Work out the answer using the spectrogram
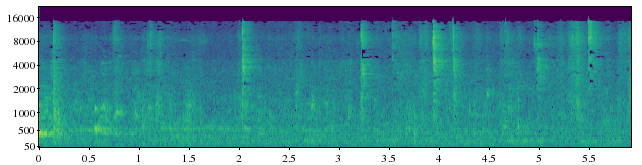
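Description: Chewing and mouth sounds of people eating egg rolls: irregular soft clicks and smacks, unevenly spaced.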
